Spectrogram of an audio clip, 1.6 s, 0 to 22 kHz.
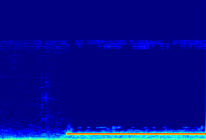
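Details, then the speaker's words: Pure-tone audiometry (PTA) demonstration: a steady pure beep starts abruptly and holds, an 80 dB tone played through headphones to a person whose threshold proves to be 40 dB; test tone. "먼저 헤드폰을 씌웁니다. 그리고 80dB 소리를 헤드폰으로 들려줍니다."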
